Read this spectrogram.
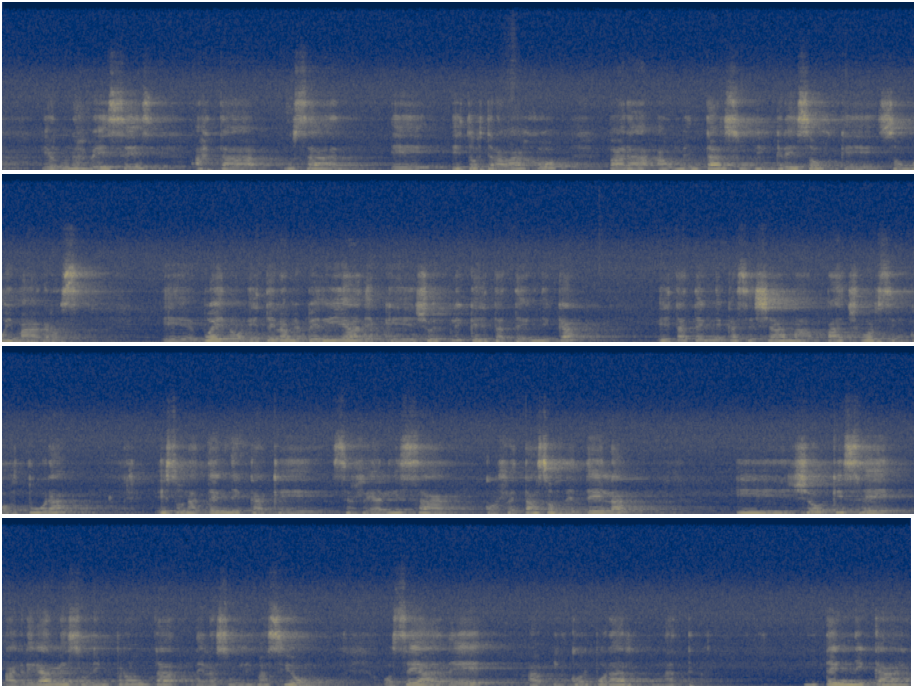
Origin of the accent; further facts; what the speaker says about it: Salta, Argentina; Yo soy de aquí, de Salta, hermana de César.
